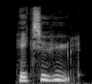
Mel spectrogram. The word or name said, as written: heksehyl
